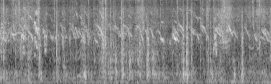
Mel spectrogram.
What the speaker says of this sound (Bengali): এই যে আমার টাইগার মুরগি অবশ্য দেখতে পাচ্ছেন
